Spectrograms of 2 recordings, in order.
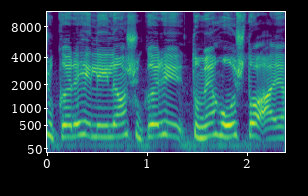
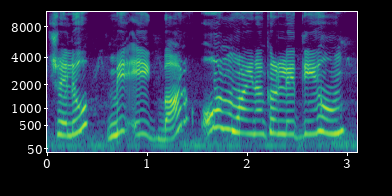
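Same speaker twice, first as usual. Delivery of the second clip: ordinary delivery, nothing marked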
